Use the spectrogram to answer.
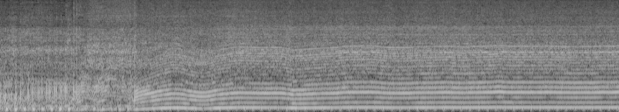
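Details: Chainsaw cutting a dirty, sandy log that was partly cleaned first: it bogs as it bites, then holds a steady high buzzing note through the log. The chain is being dulled by the sand.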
